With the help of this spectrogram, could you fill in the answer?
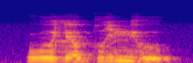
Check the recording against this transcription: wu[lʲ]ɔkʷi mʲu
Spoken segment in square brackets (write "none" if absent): lʲ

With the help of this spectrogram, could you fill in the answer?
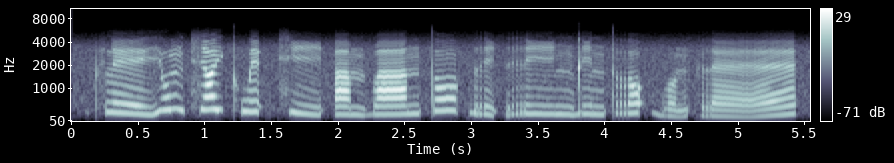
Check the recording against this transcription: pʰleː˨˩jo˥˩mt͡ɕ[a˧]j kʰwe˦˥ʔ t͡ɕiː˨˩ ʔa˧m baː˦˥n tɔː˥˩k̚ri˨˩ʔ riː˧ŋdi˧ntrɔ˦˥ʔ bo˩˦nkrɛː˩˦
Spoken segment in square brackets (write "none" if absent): a˥˩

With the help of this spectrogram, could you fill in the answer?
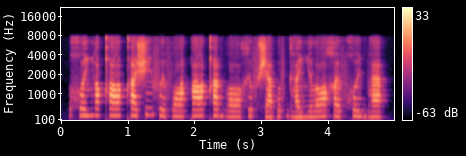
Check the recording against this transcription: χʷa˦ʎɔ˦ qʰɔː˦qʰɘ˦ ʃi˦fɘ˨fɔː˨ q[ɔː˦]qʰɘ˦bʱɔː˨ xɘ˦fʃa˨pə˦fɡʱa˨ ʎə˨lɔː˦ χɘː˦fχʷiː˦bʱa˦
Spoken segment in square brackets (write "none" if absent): ɔː˦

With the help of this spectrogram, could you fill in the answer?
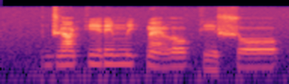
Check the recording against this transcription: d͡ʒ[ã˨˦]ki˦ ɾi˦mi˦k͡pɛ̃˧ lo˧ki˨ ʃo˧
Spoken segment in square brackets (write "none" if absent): ã˦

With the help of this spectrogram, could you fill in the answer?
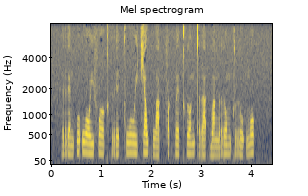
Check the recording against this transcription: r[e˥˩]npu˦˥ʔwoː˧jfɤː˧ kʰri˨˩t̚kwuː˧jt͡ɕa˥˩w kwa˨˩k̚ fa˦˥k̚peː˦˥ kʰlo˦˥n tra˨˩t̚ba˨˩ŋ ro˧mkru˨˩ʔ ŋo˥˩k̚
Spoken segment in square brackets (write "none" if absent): e˩˦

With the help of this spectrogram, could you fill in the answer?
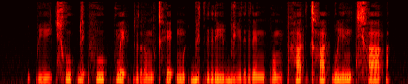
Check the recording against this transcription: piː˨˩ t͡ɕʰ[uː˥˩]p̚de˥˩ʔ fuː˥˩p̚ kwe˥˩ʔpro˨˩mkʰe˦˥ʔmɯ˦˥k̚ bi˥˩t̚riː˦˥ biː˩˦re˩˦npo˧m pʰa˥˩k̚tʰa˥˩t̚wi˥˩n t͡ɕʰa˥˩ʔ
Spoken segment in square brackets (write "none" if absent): uː˥˩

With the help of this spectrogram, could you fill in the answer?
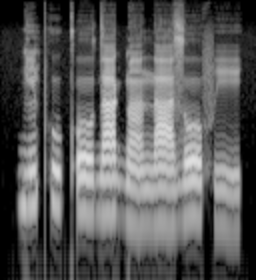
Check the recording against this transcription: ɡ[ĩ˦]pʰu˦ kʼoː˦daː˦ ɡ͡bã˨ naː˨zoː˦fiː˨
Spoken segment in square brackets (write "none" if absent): ĩ˦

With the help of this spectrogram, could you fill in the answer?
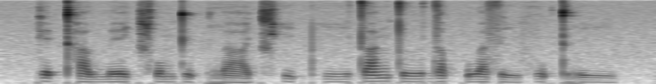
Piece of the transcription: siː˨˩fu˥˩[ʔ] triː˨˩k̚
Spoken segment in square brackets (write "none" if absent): ʔ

